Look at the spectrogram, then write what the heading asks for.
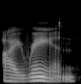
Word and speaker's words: Iran: think more common is Iran with the letter i sounding like I and ran sounding just like Iran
